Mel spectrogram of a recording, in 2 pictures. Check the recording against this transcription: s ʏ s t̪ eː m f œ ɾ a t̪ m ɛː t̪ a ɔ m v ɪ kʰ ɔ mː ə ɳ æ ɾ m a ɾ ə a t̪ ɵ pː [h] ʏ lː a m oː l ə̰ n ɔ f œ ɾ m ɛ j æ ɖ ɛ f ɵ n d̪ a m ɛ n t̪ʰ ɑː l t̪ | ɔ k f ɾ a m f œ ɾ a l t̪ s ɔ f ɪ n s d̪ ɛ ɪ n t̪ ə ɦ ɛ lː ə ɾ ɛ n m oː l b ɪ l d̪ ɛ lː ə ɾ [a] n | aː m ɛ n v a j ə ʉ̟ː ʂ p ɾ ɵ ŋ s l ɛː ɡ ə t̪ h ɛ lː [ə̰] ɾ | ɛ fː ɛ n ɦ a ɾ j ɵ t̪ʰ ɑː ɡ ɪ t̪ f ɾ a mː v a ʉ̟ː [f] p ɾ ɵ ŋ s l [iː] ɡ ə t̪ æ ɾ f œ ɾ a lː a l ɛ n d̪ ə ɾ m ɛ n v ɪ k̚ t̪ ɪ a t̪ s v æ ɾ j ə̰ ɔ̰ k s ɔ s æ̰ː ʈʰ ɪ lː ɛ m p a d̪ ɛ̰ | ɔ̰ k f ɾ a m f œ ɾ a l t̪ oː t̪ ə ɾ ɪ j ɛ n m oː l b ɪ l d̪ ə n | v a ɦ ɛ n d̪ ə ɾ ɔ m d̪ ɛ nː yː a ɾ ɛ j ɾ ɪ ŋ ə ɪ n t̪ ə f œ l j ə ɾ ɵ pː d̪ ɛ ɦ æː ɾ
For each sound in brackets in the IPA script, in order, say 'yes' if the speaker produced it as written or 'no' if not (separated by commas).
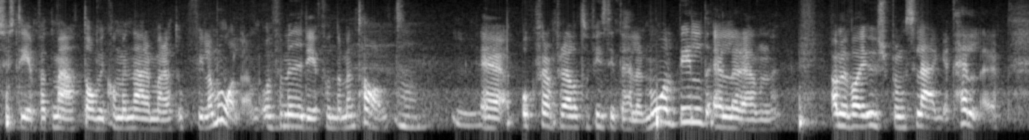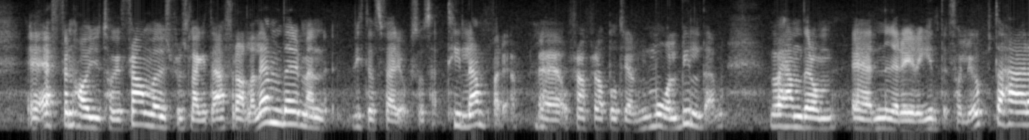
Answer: no, no, yes, no, no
